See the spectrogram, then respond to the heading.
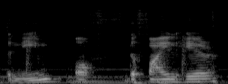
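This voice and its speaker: A man presenting a screen-recorded software tutorial, explaining things informally step by step. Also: medium pitch, a little slow, faint music behind.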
